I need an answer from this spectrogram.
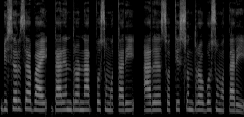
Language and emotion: Bodo, neutral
